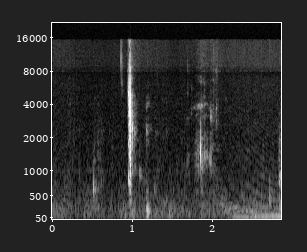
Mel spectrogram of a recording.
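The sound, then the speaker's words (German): Chewing on salami topped with sauce: a few soft, moist crunching bites and squelches, quiet and spaced out, with no talking over them. “Ich esse noch kurz eine Salami. Nicht scharf. Aber geht klar. Boah, lecker. Hm. Die Soße ist verdammt gut.”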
